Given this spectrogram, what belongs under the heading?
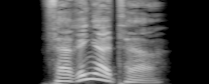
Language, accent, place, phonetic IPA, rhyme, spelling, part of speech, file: German, Germany, Berlin, [fɛɐ̯ˈʁɪŋɐtɐ], -ɪŋɐtɐ, verringerter, adjective, De-verringerter.ogg
- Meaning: inflection of verringert: 1. strong/mixed nominative masculine singular 2. strong genitive/dative feminine singular 3. strong genitive plural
